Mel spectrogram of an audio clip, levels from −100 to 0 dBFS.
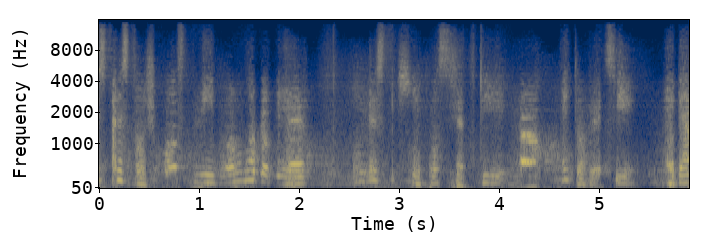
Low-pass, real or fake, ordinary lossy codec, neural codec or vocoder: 14.4 kHz; fake; MP3, 64 kbps; codec, 44.1 kHz, 0.9 kbps, DAC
